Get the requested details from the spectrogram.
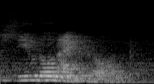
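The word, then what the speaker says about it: pseudonitrol: और इसका नाम है स्यूडोनाइट्रॉल, P साइलेंट है, स्यूडोनाइट्रॉल।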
